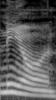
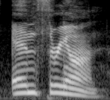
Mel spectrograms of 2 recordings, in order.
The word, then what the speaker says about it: N3on: protecting your client Enon it's not neon let's pronounce it how it's pronounced Enon let's see how you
